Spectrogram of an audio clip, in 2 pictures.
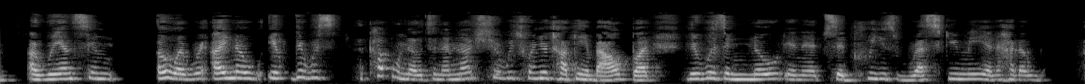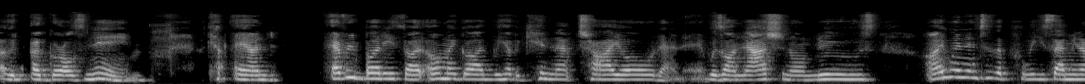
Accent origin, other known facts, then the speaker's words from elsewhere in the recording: Pittsburgh, Pennsylvania, United States; I'm from Pittsburgh, Pennsylvania. I started to be the consultant for handwriting cases with the Pittsburgh police.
